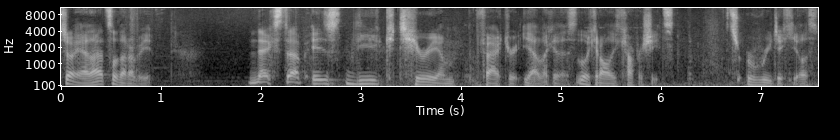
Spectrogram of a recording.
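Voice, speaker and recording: A man at medium pitch and moderate pace, with very wide pitch swings and music in the background. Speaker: gaming YouTuber. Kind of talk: let's play commentary. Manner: casual, rambling with self-corrections.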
